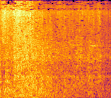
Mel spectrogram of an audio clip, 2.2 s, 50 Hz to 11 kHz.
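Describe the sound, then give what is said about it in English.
An airstrike explosion blowing apart an apartment building: a loud, sustained, deep rumbling roar that fills the whole clip and eases only slightly in strength toward the end. “The apartment building of nearly 50 residents from 8 families was blown apart by an Israeli airstrike.”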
